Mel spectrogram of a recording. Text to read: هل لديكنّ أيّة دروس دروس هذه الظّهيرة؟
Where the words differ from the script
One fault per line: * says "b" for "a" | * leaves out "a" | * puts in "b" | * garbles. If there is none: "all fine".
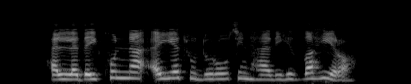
* leaves out "دروس"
